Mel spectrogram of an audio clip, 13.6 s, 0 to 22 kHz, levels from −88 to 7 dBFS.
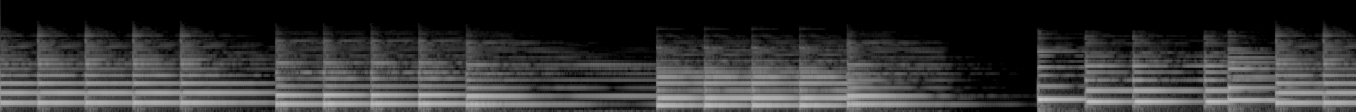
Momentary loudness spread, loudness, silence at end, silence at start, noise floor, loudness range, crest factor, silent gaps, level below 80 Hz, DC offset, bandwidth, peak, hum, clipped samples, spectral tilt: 14 LU; -24 LUFS; 0 s; 0 s; -65 dBFS; 2 LU; 14 dB; none; -64 dBFS; under 0.1%; 8 kHz; -10 dBFS; none; under 0.1%; -6 dB/octave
